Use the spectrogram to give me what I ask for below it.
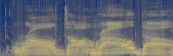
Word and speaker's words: Roald Dahl: by R.L Stein okay how do you say this person's name Roald Dahl Rawl doll yeah I mean that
